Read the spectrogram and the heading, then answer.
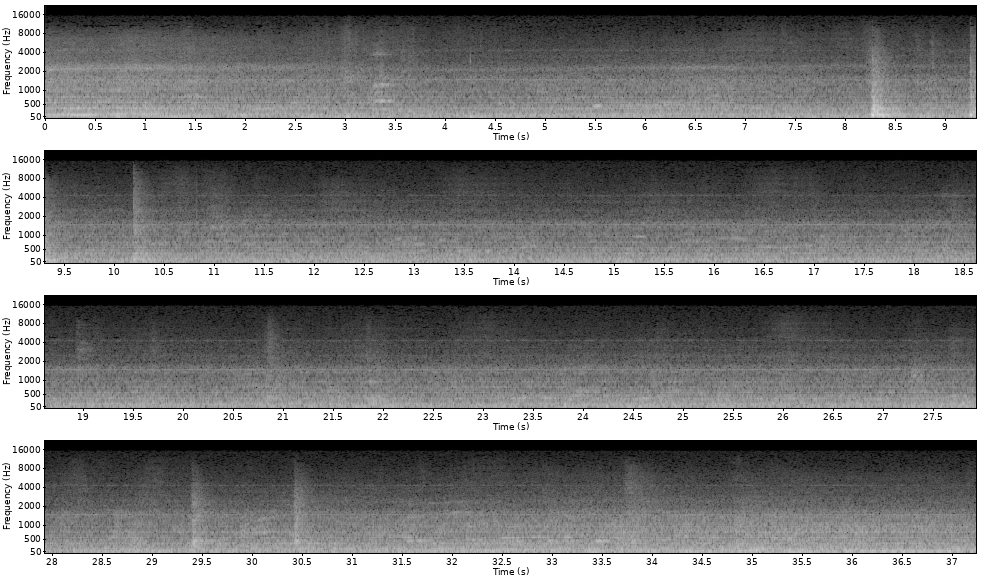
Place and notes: Istanbul, Besşiktaş, out of the noise - quiet details at night
The noise cannot be everywhere at the same time. At night streets can become surprisingly quiet. That can give you the chance to filter out some particular details: you hear the steps of a woman coming home, kids that are still awake, somebody vacuuming the living room and drainage water in the sewers.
